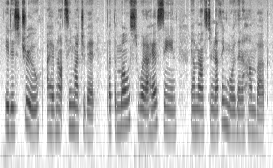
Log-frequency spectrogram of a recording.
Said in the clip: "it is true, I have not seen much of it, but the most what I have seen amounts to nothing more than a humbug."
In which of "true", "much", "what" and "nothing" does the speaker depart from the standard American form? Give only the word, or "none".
none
